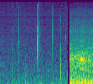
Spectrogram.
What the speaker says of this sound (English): I hope you can see the Canada geese that are behind me.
